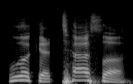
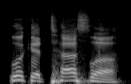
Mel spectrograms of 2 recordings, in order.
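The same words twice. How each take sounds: The two takes are said the same way.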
